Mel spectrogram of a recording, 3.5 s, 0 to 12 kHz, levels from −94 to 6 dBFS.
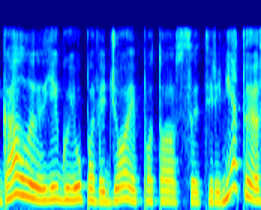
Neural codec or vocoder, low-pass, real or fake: none; 7.2 kHz; real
